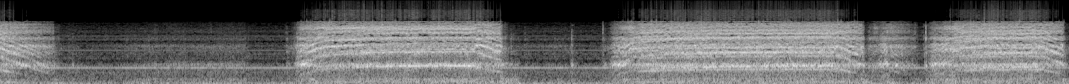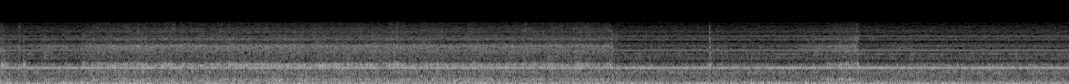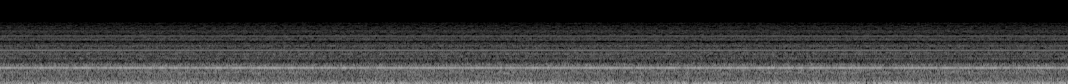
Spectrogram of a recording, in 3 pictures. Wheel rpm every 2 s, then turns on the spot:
30, 70, 120, 150, 120, 70, 20, 20, 10, 10, 0, 0, 0, 0, 0, 0.
0-2 10-18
